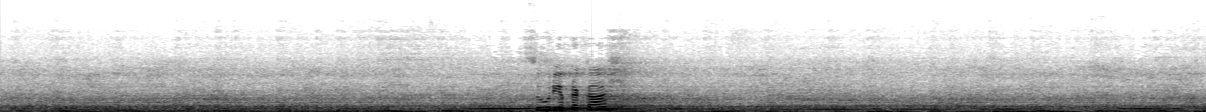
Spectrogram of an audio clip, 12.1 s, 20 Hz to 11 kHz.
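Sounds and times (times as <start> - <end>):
low hum with shifting tones: 0.0 - 12.0.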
